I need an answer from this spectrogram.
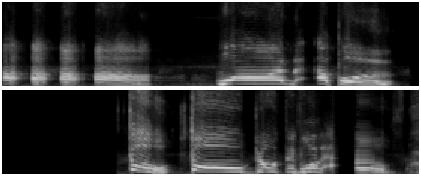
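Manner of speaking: high, slow, theatrical counting voice. Acted. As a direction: stretch each number grandly, with a staccato laugh first. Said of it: "Sound like Count on Sesame Street".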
